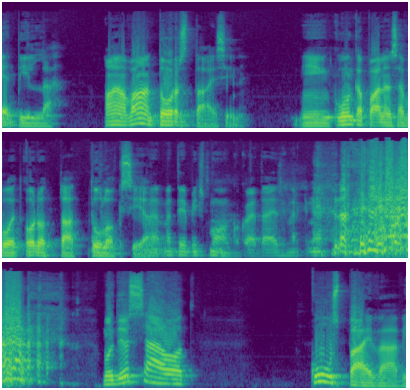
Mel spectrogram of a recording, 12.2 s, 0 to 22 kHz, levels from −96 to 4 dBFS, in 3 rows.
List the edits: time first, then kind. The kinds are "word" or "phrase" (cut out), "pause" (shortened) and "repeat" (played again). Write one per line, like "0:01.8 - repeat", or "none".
none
